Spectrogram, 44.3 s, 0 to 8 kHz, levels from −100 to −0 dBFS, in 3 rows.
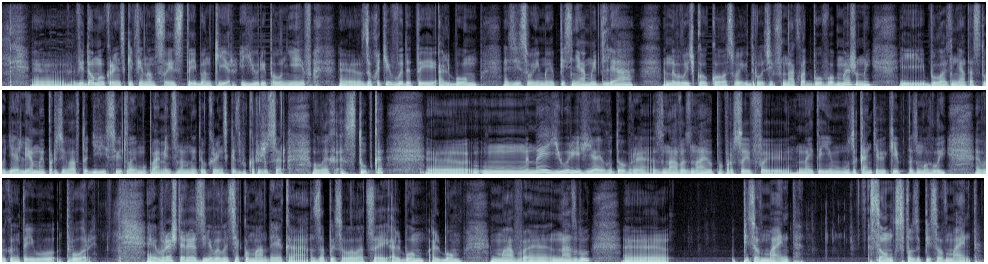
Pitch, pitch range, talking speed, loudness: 85 Hz, 75-115 Hz, 100 wpm, -24 LUFS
